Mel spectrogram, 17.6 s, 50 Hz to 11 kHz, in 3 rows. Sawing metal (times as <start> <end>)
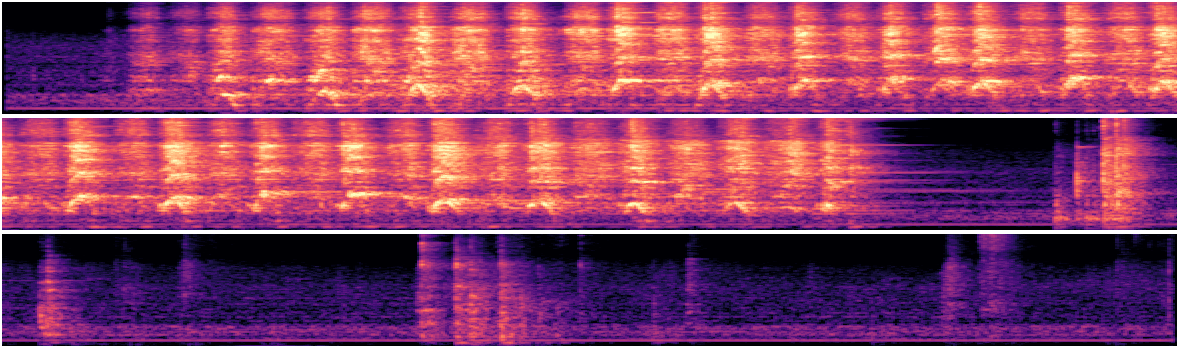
0.6 10.6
